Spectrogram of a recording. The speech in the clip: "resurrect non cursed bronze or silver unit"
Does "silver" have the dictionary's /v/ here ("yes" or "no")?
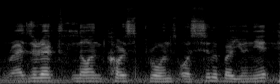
no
